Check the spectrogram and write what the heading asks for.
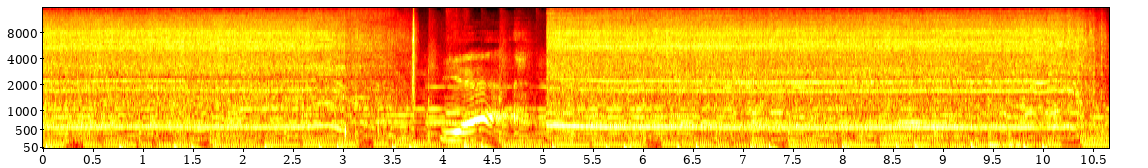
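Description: Milwaukee M18 FCHS cordless brushless chainsaw cutting through an ash log: a steady high whine from the electric motor and the chain going round, with no engine putter. The whine sags about three seconds in, and there is a brief louder, wavering stretch around four seconds before the steady cutting whine resumes.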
